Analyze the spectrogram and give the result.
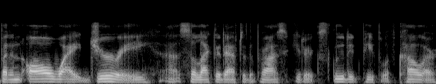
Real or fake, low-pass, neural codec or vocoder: fake; 7.2 kHz; vocoder, 44.1 kHz, 128 mel bands every 256 samples, BigVGAN v2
